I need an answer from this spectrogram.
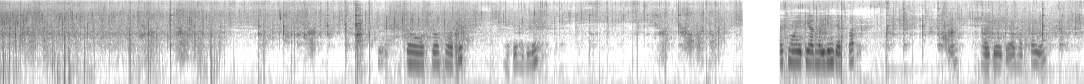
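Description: Onions and green chillies sizzling in hot mustard oil in a black iron kadai, stirred with a steel spoon that scrapes and clicks against the pan. The sizzle is strongest at first and thins out as the onions soften.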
